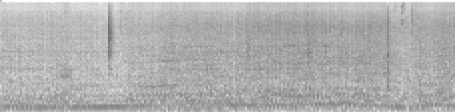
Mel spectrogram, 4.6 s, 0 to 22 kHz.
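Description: A 1970 Buick GS 455 V8 muscle car drives on with a steady, loud low engine rumble, close to the listener, with no clear rise in revs.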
